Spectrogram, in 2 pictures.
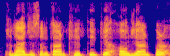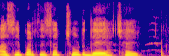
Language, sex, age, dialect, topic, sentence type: Magahi, male, 18-24, Western, agriculture, statement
